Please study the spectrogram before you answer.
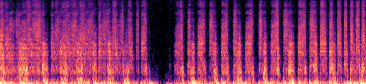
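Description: A cotton swab held in the fingertips rubs and blends oil pastel in small strokes across a flat, solid sheet of mixed media paper on a pad. The result is a soft, steady scratchy rubbing with a low, muffled body and a faint bright edge, broken by a brief silence just past the three-second mark before the strokes resume.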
